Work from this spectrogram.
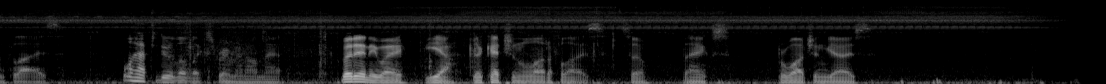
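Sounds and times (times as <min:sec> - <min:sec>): high-pitched insect drone: 0:00.0 - 0:10.8.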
